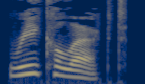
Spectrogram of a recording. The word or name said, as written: re-collect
